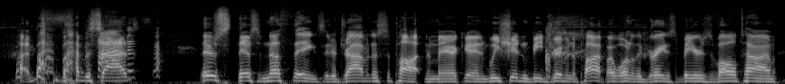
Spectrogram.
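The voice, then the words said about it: Put-on Cajun-sounding Southern accent. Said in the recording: “Sounds like a Cajun now... I get that Cajun accent”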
